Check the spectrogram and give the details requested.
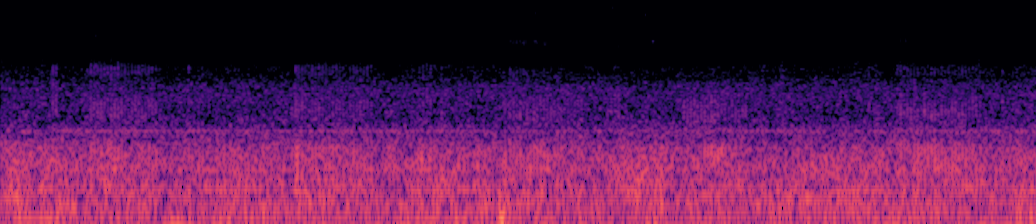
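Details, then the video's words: Cuddled house cat purring contentedly while petted; a dense, even, low-pitched rumble sustained for the whole stretch, with only faint occasional rustling on top. "Daily Cuddle and Cat Purring Routine"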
